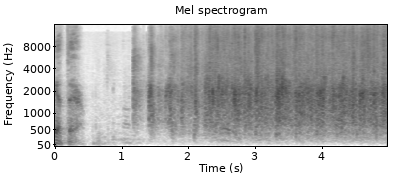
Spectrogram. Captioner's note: audience clapping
